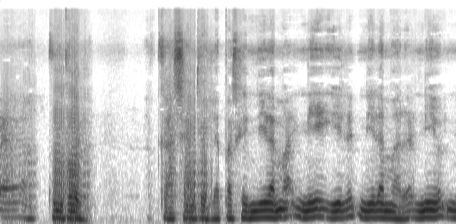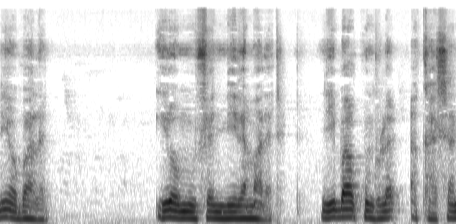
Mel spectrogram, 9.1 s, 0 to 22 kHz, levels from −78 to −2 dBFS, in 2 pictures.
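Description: Speech opens with buffer tearing from 0.00 to 2.12 s, ending just before "le parsiko niilamaa": a steady robotic buzz at 200 Hz. Writer and reader are crossing inside each period, so roughly a sixth of every buffer replays audio about 20 ms old. The waveform shows hard joins every 5 ms, and the spectrogram shows vertical striping with 200 Hz harmonic lines while the voice is active.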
